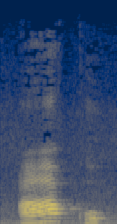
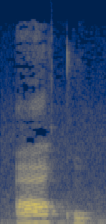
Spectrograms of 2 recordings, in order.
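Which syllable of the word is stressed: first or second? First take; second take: first; first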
